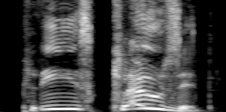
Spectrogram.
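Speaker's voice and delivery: very high, insistent cry; frantic small-voiced appeal; urgent plea. A narrator's reading. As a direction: beg desperately at high pitch. Mouse begs grandmother to shut door.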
